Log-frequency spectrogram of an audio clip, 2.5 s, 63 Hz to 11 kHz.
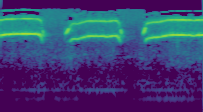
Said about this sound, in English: Sure, and he gave me this little whistle and said if we ever needed help, just to blow on it 3 times, and he'd come a-running.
